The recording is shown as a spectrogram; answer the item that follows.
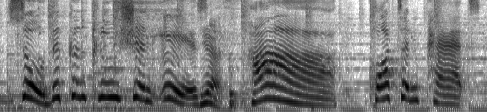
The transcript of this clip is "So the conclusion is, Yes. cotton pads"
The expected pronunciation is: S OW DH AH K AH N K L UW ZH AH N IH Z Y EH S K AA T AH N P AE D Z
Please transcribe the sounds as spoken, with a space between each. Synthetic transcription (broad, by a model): S OW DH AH K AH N K L UW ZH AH N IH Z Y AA K AA T AH N P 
